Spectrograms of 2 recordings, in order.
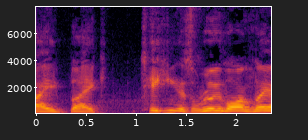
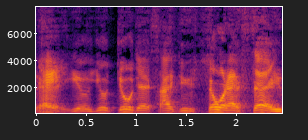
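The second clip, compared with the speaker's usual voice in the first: raspy, angry and short; 3 semitones higher than usual. Describing a movie's mother character, the speaker imitates her: raspy Mama Fratelli voice.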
